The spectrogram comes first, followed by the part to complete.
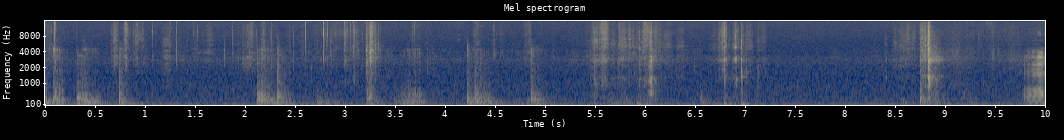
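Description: Scattered plastic clicks and knocks from a hard plastic cigarette-lighter plug adapter being turned over and worked at by hand while looking for its fuse holder.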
